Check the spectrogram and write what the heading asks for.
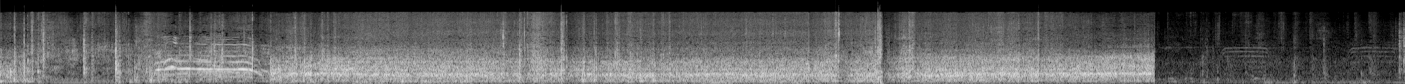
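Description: Skateboard wheels rolling hard over concrete in a loud, steady rumble, broken by sharp clacks and pops of the board during tricks and landings. The rolling cuts off suddenly near the end, leaving it much quieter.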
